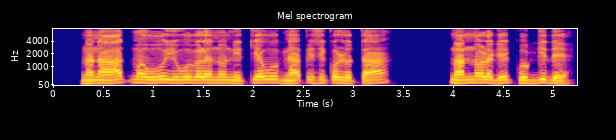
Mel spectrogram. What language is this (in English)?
Kannada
